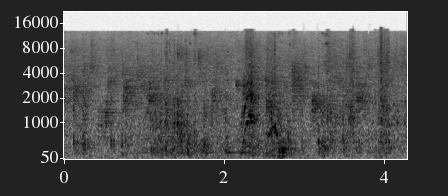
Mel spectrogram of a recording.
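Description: Footsteps and the rustle of a handbag being picked up and opened, with a short high squeak about two seconds in.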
